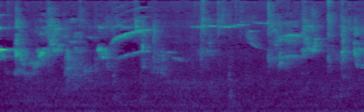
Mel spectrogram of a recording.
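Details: Eurasian blue tit giving quick high twittering calls, thin curved whistles and short buzzy chirps in irregular bursts, fading to quieter notes then picking up again at the end.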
